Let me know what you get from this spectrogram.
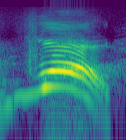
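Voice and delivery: high, loud, slow gasp of wonder; child's amazed whoa. Acted. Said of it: "He's like".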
